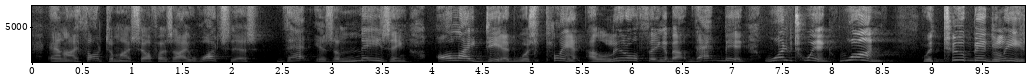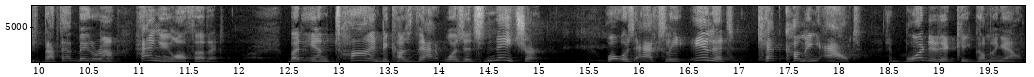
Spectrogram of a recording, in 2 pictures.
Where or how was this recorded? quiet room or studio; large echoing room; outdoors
large echoing room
